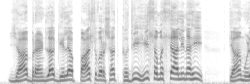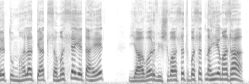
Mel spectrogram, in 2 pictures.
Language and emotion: Marathi, surprised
